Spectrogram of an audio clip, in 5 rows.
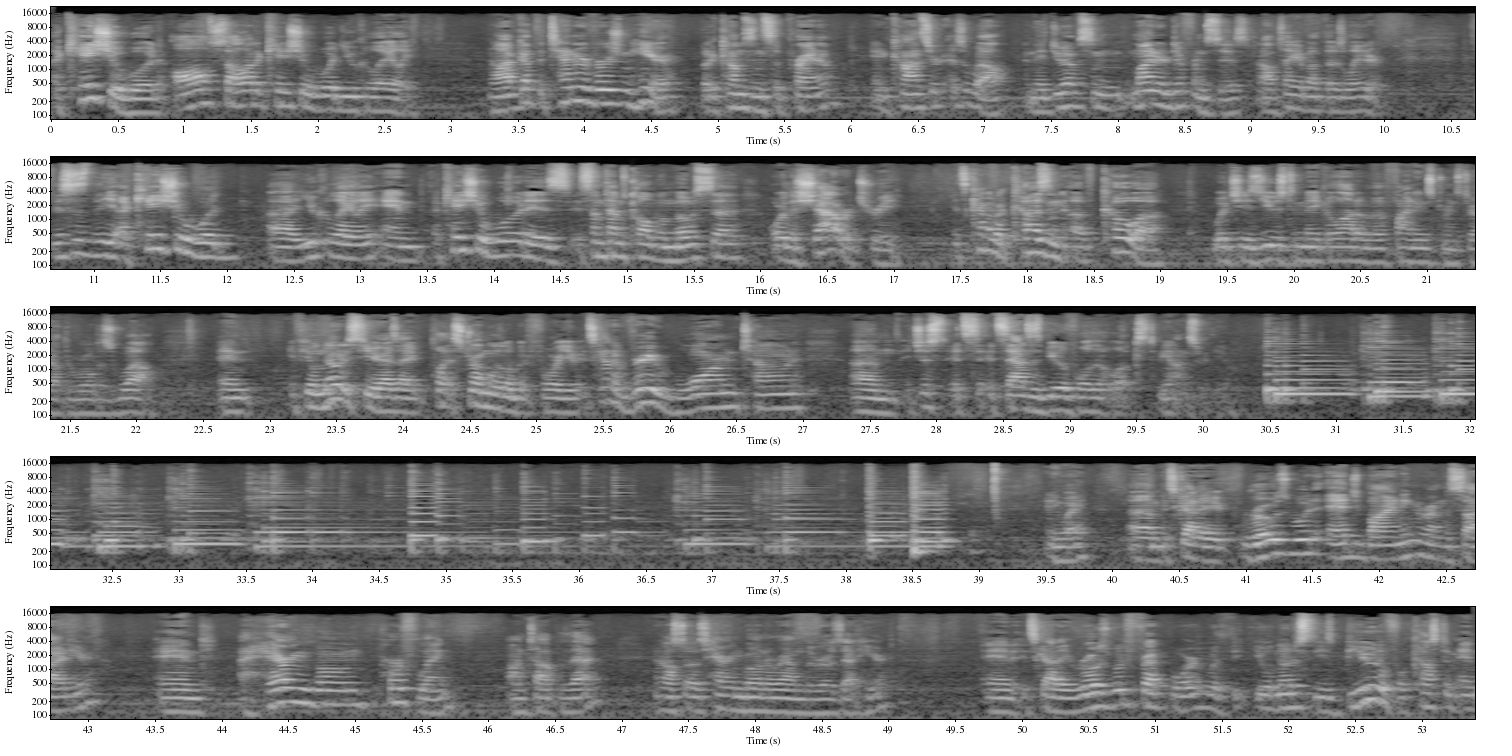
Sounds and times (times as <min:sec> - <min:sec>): Speech: 0:00.0 - 0:10.1, 0:10.7 - 0:30.3, 0:39.5 - 0:49.1, 0:49.7 - 0:53.4
Music: 0:30.5 - 0:38.9.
